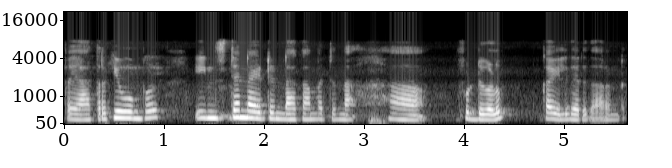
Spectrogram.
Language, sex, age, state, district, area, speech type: Malayalam, female, 30-45, Kerala, Palakkad, rural, spontaneous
